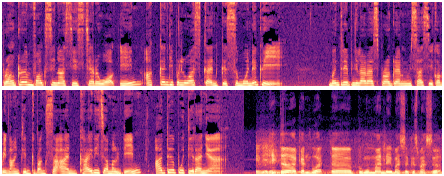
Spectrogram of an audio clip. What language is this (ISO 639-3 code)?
msa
